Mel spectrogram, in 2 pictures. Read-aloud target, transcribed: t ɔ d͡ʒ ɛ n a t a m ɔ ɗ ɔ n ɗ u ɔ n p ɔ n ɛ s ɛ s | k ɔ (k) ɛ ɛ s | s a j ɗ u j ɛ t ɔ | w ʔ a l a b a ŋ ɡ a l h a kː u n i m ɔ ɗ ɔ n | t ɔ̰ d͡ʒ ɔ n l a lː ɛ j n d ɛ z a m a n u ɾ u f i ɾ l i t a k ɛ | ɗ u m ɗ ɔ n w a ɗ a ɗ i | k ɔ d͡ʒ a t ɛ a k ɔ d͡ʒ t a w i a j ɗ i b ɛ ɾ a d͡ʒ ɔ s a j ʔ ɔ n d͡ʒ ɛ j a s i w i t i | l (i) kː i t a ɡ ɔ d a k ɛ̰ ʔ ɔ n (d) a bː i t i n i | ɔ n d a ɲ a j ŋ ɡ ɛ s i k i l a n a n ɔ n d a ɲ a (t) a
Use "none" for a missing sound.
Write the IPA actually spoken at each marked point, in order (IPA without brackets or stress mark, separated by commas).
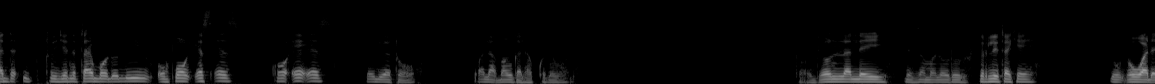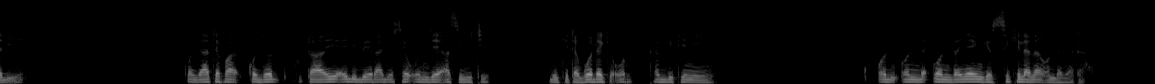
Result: ʔ, i, t, t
